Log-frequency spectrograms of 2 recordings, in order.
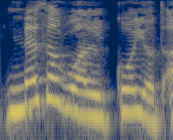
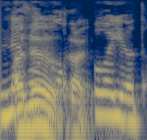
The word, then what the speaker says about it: Nezahualcóyotl: Okay, Nezahualcóyotl. I'll send it to you. Nezahualcóyotl.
